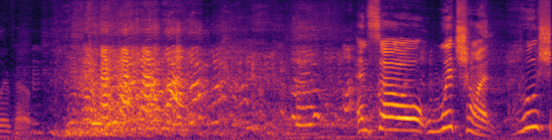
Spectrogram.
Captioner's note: attendees laugh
